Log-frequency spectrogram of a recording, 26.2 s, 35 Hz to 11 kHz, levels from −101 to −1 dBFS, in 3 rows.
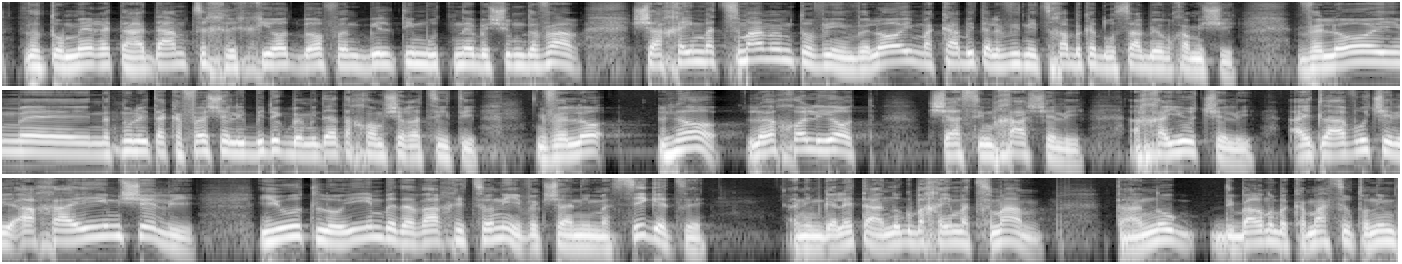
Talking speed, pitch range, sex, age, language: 150 wpm, 115-160 Hz, male, 20-39, Hebrew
